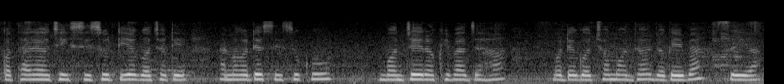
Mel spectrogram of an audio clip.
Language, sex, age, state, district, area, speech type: Odia, female, 30-45, Odisha, Subarnapur, urban, spontaneous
